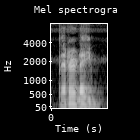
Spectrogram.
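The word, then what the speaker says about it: paradigm: बहुत important word है क्योंकि इसको हम लोग स्पेल करते हैं आई जीी एम और प्रोनाउंस कैसे करेंगे वाई एम ई ठीक है ना पैराडाइम प्रोटोटाइप य आपको पता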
